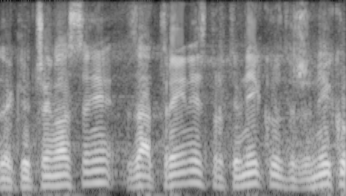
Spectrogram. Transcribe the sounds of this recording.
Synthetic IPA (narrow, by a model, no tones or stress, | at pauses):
d̪aeklʲut͡ʃeɡlˠasaɲezat̪ɾiːnest̪pɾot̪iʋniːkuuzd̪rʒeniːku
